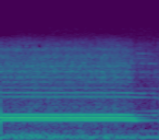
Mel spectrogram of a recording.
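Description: Several toy whistles blown together at once to imitate a Union Pacific freight yard, making a sustained, steady, fairly loud chord of shrill tones that drops off near the end.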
